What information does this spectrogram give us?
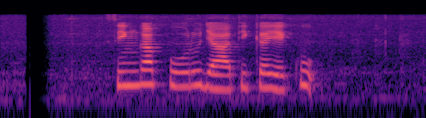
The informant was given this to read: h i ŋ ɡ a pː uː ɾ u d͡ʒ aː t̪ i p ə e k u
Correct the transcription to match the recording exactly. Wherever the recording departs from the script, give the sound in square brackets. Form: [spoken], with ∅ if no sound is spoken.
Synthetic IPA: [s] i ŋ ɡ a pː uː ɾ u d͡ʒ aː t̪ i [k] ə e k u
